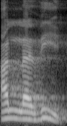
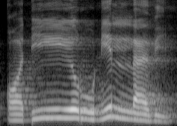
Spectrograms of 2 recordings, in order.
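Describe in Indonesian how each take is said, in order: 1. Kata ini dimulai baru dengan bunyi 'a' di awal. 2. Kata ini disambung dengan kata sebelumnya melalui 'nil'. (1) "Cara baca pertama, alladzi ketika memulai" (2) "Cara baca kedua digabung"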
